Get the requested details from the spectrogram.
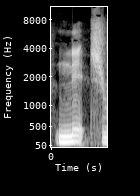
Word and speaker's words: niche: Niche rhymes with itch, says Jonathan.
